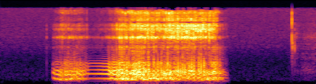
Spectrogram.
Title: Bulldog sleep snore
